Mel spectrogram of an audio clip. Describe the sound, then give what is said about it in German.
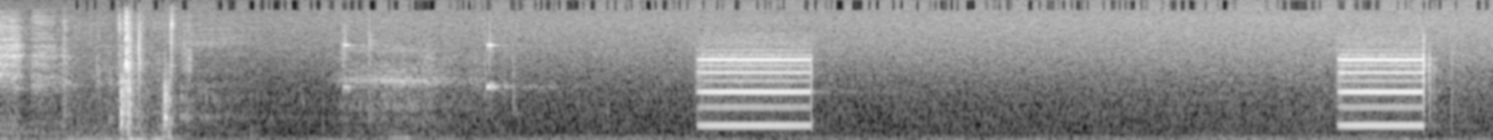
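A mobile phone call's ringback tone sounds twice, each a steady electronic buzz lasting about a second with a long pause between, heard after a brief clatter of handling noise at the start. “Geben Sie mir das Handy.”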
